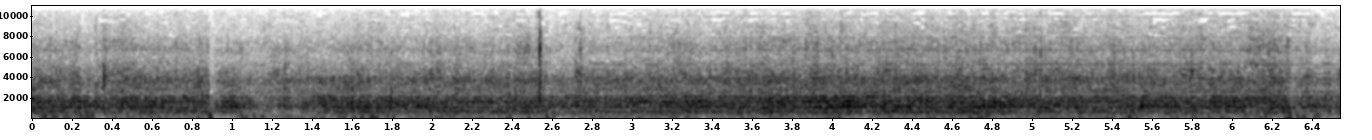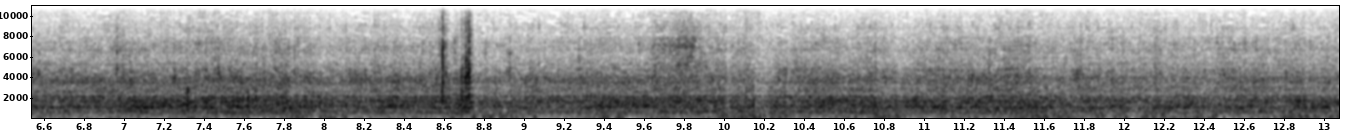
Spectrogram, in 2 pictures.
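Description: Wind rushes loudly past a cyclist riding a road bike downhill.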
